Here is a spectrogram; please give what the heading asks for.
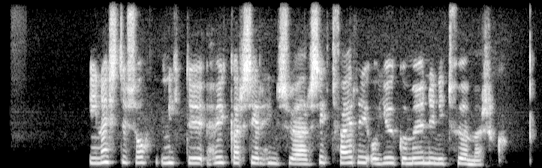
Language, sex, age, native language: Icelandic, female, 20-29, Icelandic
